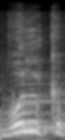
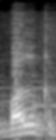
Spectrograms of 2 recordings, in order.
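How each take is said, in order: First: The vowel sounds like the one in 'put'. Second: The vowel sounds like the one in 'but'. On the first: "कुछ लोग उसको बुल्क pronounce करते हैं" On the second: "कुछ लोग बल्क pronounce करते हैं"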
